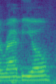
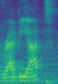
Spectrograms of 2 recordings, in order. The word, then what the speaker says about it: Rabiot: want to call it i call it the rabio i'm going with the silent t at the end instead of raviott uh and this one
